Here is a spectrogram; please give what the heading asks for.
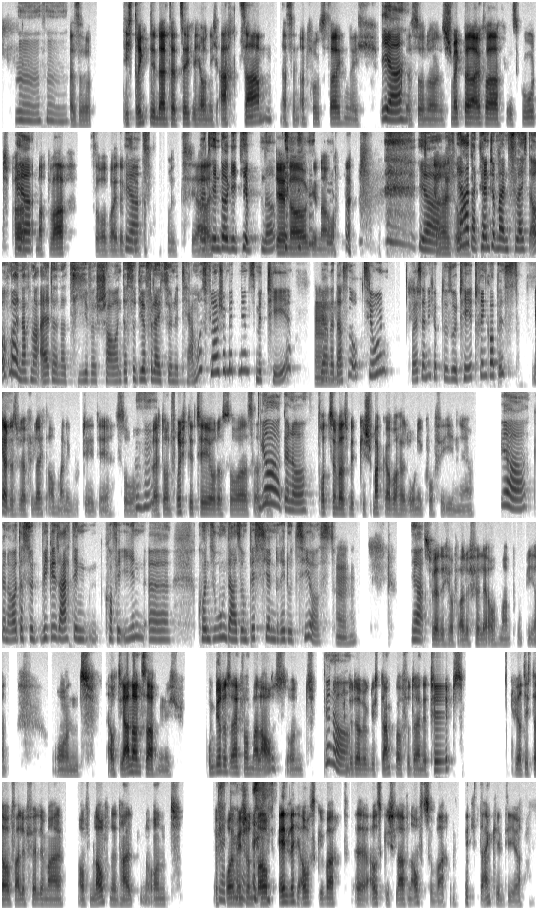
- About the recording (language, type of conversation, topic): German, advice, Wie kann ich besser einschlafen und die ganze Nacht durchschlafen?
- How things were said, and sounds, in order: stressed: "achtsam"; giggle; chuckle; other background noise; other noise; giggle; laughing while speaking: "Ich"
